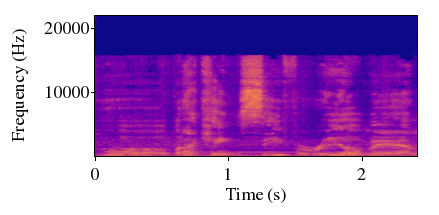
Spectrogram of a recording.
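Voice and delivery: ordinary talk, nothing marked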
